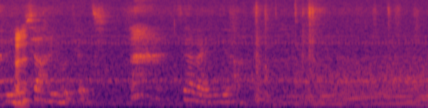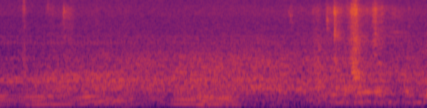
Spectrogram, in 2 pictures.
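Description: An electric keyboard plays soft notes.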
